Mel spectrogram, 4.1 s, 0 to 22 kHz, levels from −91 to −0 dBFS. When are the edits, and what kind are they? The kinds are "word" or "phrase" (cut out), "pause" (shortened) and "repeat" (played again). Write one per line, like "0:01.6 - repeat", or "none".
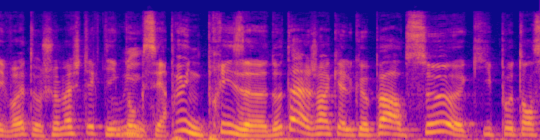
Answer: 0:01.3 - word
0:03.1 - word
